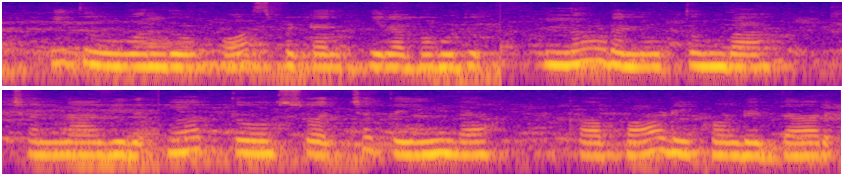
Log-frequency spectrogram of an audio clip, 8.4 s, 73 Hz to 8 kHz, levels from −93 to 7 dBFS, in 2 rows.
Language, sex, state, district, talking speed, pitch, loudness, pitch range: Kannada, female, Karnataka, Bijapur, 70 wpm, 220 Hz, -14 LUFS, 215-235 Hz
